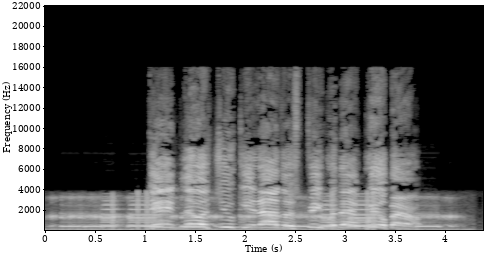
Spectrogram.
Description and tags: Get out of the Street
James Lewis has taken his wheelbarrow into the street, there are car horns from:
traffic, horn, ringtone, car, anger, voice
